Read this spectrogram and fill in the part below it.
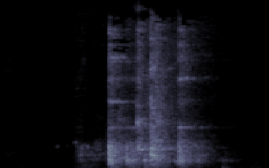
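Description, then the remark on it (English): A glass bowl, taken out to soak arame, clatters and clinks against other glass and ceramic bowls being stacked, in a brief burst of bright, jangling knocks lasting about a second, moderately loud, with no talking. “And I've got a glass bowl.”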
